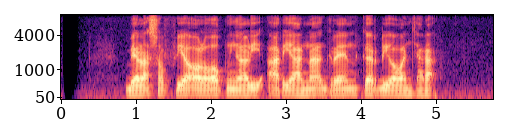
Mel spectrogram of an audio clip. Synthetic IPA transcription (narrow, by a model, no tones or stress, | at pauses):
bɛlasɔfiaɔlɔɦɔk̚niŋaliʔaɾianaɡɾɛnkɨrdiwawaɲt͡ʃaɾa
